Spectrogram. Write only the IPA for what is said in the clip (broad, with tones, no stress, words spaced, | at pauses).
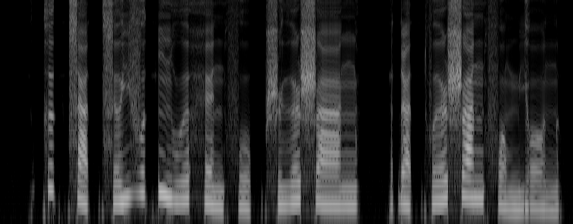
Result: kə˦˥k̚sa˨˩t̚ sə˧˥jvə˦˥k̚ ɲu˧˥ə̯hɛ˨˩nfo˨˩p̚ ʂɨ˧˥ə̯ʂa˧ŋ | ɗa˨˩t̚fəː˧˥ʂa˧n fɔ˨˩˨mjɔ˨˩n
